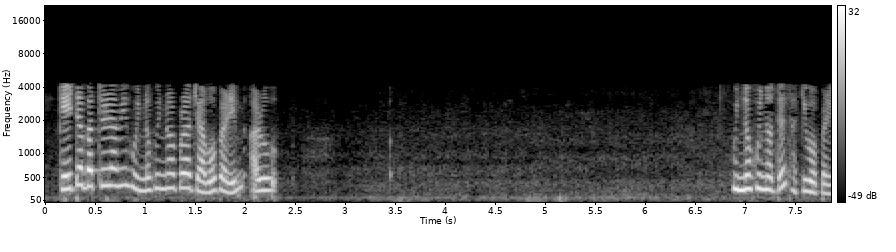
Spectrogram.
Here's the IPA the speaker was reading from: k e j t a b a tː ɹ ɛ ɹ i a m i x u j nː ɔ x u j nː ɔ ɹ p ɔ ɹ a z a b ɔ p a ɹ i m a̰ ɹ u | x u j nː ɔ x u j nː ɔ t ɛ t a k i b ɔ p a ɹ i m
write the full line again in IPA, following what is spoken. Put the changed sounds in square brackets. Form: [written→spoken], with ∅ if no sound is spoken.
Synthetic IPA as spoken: k e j t a b a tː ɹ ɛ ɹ [i→ɛ] a m i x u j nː ɔ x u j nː ɔ ɹ p ɔ ɹ a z a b ɔ p a ɹ i m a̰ ɹ u | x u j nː ɔ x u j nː ɔ t ɛ [t→tʰ] a k i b ɔ p a ɹ i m

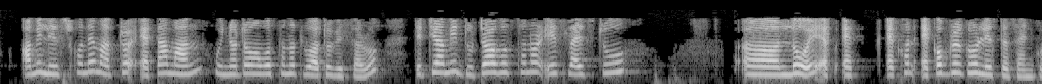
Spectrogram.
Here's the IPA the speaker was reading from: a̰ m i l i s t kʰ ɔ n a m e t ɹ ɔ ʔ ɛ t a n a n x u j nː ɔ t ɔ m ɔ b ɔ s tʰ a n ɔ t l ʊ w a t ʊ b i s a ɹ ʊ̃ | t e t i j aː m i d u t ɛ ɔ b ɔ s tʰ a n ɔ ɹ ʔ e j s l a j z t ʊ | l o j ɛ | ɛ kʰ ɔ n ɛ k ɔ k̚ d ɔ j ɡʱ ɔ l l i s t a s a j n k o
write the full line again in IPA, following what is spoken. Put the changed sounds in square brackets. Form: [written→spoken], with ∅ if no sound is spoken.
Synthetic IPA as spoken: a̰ m i l i s t kʰ ɔ n [a→ɛ] m [e→a] t ɹ ɔ ʔ ɛ t a [n→m] a n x u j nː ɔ t ɔ m ɔ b ɔ s tʰ a n ɔ t l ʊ w a t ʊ b i s a ɹ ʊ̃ | t e t i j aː m i d u t [ɛ→a] ɔ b ɔ s tʰ a n ɔ ɹ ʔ e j s l a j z t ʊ | l o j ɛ | ɛ kʰ ɔ n ɛ k ɔ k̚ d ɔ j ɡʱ ɔ [l→ɹ] l i s t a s a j n k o

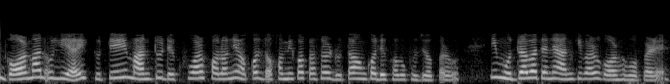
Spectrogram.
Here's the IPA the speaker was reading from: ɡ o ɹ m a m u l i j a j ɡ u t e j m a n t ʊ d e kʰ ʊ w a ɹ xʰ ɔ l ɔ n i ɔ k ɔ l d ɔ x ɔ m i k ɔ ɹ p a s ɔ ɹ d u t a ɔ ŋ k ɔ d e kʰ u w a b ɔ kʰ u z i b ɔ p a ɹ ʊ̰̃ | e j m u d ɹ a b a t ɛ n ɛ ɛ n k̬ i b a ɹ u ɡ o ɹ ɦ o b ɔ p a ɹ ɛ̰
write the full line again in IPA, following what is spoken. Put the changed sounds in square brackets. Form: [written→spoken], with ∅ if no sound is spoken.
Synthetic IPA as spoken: ɡ [o→ɔ] ɹ m a [m→n] u l i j a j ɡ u t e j m a n t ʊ d e kʰ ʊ w a ɹ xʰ ɔ l ɔ n i ɔ k ɔ l d ɔ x ɔ m i k ɔ ɹ p a s ɔ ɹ d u t a ɔ ŋ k ɔ d e kʰ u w a b ɔ kʰ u z i b ɔ p a ɹ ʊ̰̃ | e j m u d ɹ a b a t ɛ n ɛ [ɛ→a] n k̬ i b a ɹ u ɡ [o→ɔ] ɹ ɦ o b ɔ p a ɹ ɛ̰

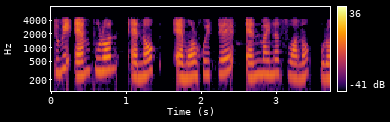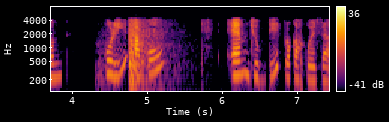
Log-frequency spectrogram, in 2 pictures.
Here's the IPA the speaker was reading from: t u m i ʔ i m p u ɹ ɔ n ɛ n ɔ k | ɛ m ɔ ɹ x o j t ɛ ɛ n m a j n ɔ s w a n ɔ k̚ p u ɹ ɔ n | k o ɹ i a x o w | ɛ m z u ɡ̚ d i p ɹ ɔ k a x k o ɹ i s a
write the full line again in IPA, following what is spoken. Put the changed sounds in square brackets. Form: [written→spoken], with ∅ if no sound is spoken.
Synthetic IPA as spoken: t u m i ʔ [i→ɛ] m p u ɹ ɔ n ɛ n ɔ k | ɛ m ɔ ɹ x o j t ɛ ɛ n m a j n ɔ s w a n ɔ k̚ p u ɹ ɔ n | k o ɹ i a [x→k] o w | ɛ m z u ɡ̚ d i p ɹ ɔ k a x k o ɹ i s a

